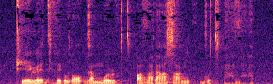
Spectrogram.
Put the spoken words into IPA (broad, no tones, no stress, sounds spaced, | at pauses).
ʈʰ e ɭ ɛ dʱ e ɽ u ɾ ɔ ɡ a m o ɭ ɔ̤ t͡sʼ ɤ ðˤ e ɾ a zˤ a ŋ ɔ̤ ɡ o t͡sʼ a̤ ðˤ a̤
